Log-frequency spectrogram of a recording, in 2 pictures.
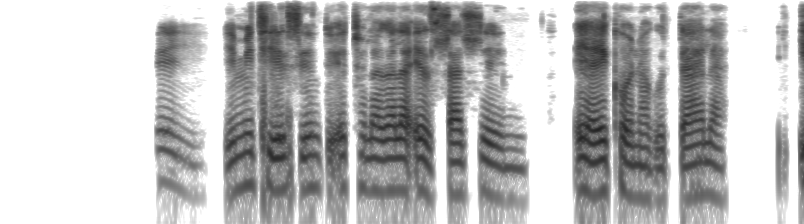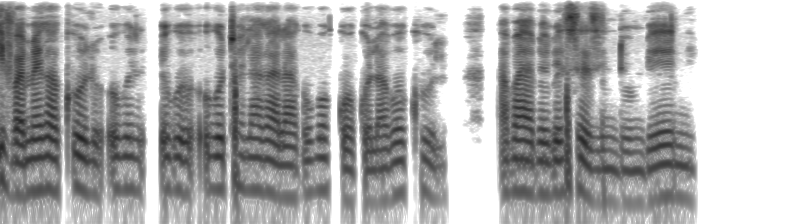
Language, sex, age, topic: North Ndebele, male, 18-24, health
